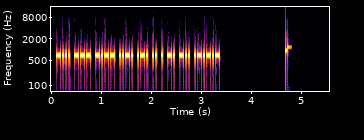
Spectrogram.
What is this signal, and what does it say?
Morse code, heard as a keyed tone, about 37 wpm, 700 Hz. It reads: BOYFRIEND.
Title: Sentences from Top 1000 Words - Review Part 5 - 40wpm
